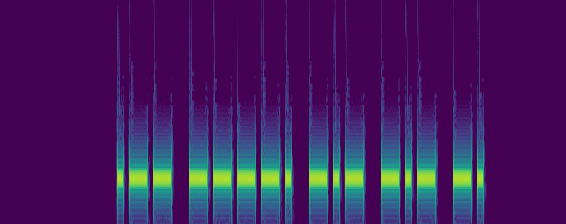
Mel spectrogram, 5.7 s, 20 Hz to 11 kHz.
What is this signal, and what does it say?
Morse code, heard as a keyed tone, about 20 wpm, 700 Hz. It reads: W9KKN
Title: USA Call Signs - 5 Characters - 2x Character Spacing - 20wpm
